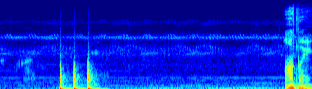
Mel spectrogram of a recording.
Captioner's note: door knocking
